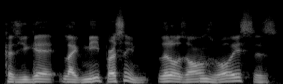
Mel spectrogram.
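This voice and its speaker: A man's voice: mid-range voice, moderate pace. A young man, a rapper guest, telling stories in loose casual chat full of slang. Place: studio room.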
